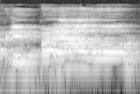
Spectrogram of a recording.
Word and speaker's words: preparado: O sea, está preparado para administrar el único detalle que tenemos en esta oración, en la palabra preparado, recordar que la o final se pronuncia como una u.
